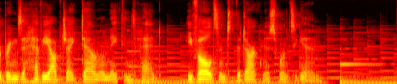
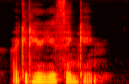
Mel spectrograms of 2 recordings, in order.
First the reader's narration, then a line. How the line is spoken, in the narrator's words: murmurs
